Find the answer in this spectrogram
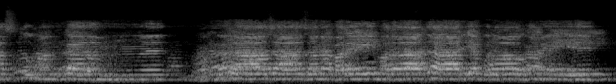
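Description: A voice chanting Hindu puja mantras in a steady recitation, with a brief pause for breath about two seconds in.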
